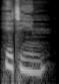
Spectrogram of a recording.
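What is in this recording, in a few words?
"hitting", American English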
